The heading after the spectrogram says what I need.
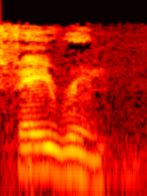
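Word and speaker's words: Faerûn: you pronounce that Fon it's Fay like the Fay elves F run that's what I thought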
